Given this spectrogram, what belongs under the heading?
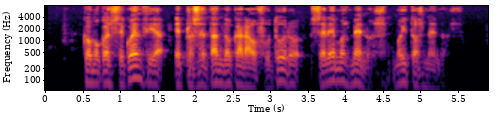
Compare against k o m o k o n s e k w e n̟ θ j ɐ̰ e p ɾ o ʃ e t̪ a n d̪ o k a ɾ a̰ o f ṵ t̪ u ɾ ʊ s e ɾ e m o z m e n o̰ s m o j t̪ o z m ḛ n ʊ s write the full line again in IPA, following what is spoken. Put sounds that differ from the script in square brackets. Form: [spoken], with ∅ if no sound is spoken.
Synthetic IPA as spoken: k o m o k o n s e k w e n̟ θ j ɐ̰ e p ɾ o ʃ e t̪ a n d̪ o k a ɾ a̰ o f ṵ t̪ u ɾ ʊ s e ɾ e m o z m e n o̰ s m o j t̪ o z m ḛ n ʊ s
